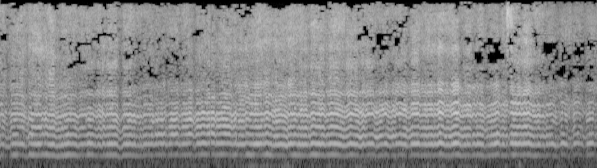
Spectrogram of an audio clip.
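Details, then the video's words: Flight tone of a mosquito (pernilongo): an unbroken, reedy whine rich in overtones, wavering slightly in pitch, steady and fairly loud from start to finish. "PERNILONGO: SOM DO PERNILONGO"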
